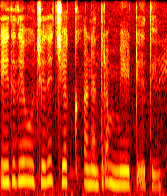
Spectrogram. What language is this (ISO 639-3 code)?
san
